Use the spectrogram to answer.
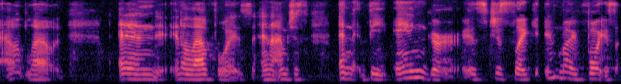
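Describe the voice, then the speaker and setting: A woman's voice: mid-range voice, low-quality recording. A woman telling a story casually to her viewers, chatty and full of fillers and laughs. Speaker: sound healer and card reader.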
